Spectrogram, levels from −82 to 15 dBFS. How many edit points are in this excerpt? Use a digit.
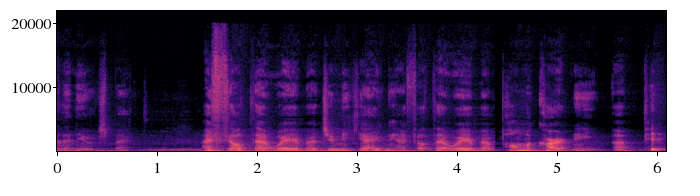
1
